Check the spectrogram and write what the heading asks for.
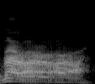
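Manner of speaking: loud, drawn-out dog noise; imitated dog bark. Streamer mimicking a dog heard in the distance, loud bark. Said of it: "and then a dog going".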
